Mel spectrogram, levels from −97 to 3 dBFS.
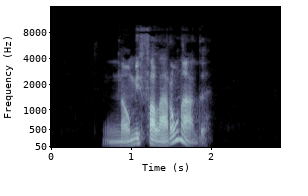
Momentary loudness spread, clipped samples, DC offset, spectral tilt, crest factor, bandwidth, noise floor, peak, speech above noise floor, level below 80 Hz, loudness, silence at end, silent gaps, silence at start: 14 LU; under 0.1%; under 0.1%; -5 dB/octave; 24 dB; 9.6 kHz; -89 dBFS; -4 dBFS; 63 dB; -64 dBFS; -25 LUFS; 0.9 s; none; 0.7 s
